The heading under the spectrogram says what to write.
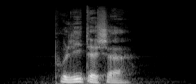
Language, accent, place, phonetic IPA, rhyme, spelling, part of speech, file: German, Germany, Berlin, [poˈliːtɪʃɐ], -iːtɪʃɐ, politischer, adjective, De-politischer.ogg
- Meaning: 1. comparative degree of politisch 2. inflection of politisch: strong/mixed nominative masculine singular 3. inflection of politisch: strong genitive/dative feminine singular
